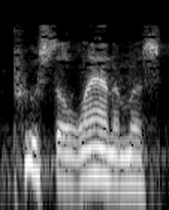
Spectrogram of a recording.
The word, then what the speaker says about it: pusillanimous: We have become a pusillanimous people. I've mispronounced that in the past, but I said it correctly today.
